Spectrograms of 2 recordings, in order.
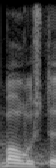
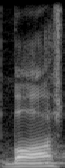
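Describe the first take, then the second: First: The vowel is long, rhyming with toast. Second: The vowel is short, rhyming with lost. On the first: The speaker calls it wrong. "it's not Boast" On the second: The speaker calls it right. "it's Bost"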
